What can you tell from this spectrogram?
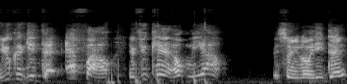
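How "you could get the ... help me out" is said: angry, scolding cursing-out. Retelling how a woman cursed a man out: imitating a woman cursing him out. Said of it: "she didn't say it like that".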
